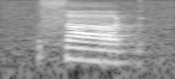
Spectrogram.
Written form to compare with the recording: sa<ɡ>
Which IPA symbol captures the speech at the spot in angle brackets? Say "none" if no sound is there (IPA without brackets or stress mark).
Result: ɡ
